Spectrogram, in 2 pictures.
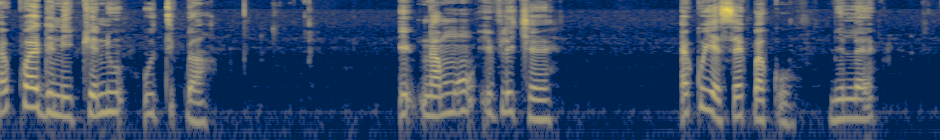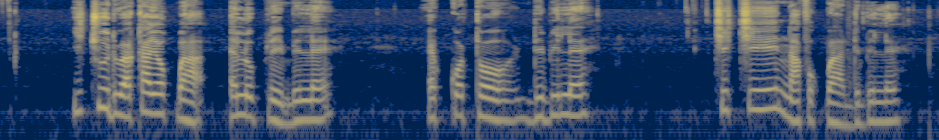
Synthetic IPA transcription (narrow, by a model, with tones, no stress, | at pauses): ɛ˦kɔ˦ɛ˦ɖɪ˨nɪ̃˨t͡ʃᶣe˦nũ˦ | wu˦t̪i˦k͡pa˨˦ | nã˨mɔ̃˦i˦vli˦t͡ʃɛ˦ | ɛ˦kʊ˦jɛ˨sɛ˦k͡pa˨ko˨ | bi˦lɛ˦ | ji˦t͡ʃu˦ɖe˨wa˨ka˦jɔ˦k͡pa˨ | ɛ˦lo˦ple˨be˨lɛ˦ | ɛ˨kɔ˦t̪ɔ˦ɖɪ˨bi˦lɛ˦ | t͡ʃi˦t͡ʃɪ˦nã˨fʊ˨k͡pa˨ɖɪ˨bi˦lɛ˦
